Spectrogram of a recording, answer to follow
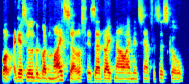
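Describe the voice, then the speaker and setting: A man's voice: medium pitch, steady tone, a little fast, darkish tone. A man who grew up in Dubai, a company founder answering interview questions in a chatty, self-deprecating way with lots of fillers and restarts. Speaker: company founder and CEO, guest. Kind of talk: casual interview conversation.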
